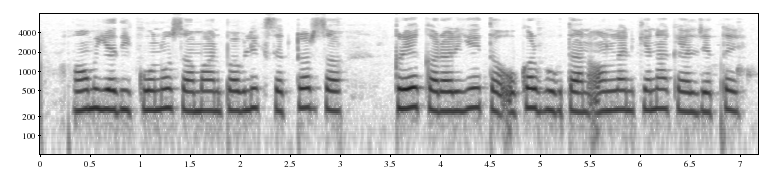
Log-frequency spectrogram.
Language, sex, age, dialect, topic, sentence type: Maithili, female, 41-45, Bajjika, banking, question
